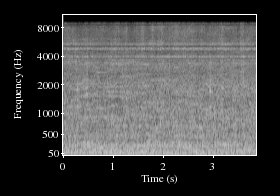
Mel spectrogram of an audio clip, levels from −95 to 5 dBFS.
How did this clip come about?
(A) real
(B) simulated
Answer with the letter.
B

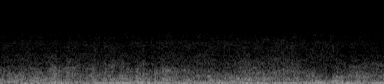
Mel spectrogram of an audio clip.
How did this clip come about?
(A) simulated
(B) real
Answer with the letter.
A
